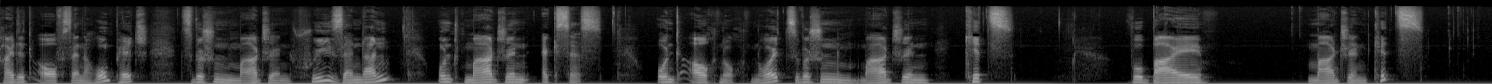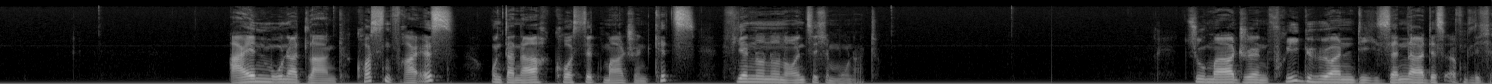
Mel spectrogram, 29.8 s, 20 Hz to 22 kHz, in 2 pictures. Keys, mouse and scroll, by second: 11.4 click, 12.8 click, 14.4 click, 15.8-18.3 drag, 23.7-25.2 drag.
